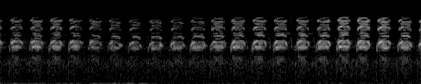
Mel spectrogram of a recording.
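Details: Osprey at its nest on Loch Arkaig, 22 June 2024, early morning, as the male brings a second fish, a small whole trout, to the chicks; a steady series of high, sharp whistled chirps, roughly two to three each second, without pause.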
